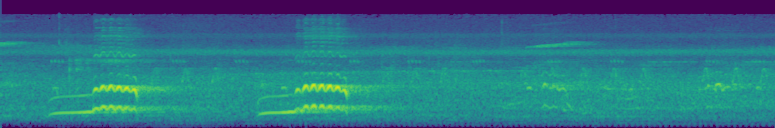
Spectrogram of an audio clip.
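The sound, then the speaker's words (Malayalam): Mottled wood owl calling: two loud, wavering hoots about two seconds apart, each rising into a bright quavering tone, followed by a few much fainter calls, with no voices present. “കാലൻകോഴി mottled would owl”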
